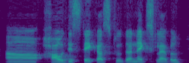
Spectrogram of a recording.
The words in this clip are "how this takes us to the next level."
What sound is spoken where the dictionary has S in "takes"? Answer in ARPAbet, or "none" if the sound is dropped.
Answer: none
